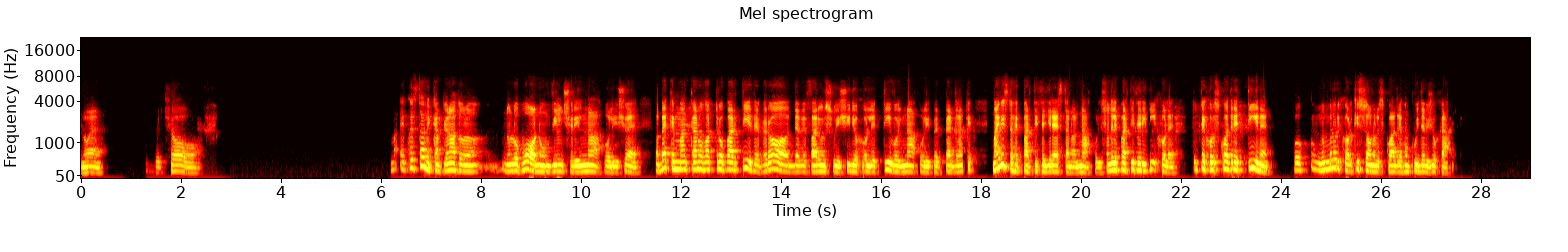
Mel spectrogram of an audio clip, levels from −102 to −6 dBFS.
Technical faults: none

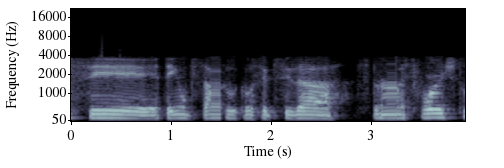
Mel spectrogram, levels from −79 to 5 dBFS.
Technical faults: packet loss with last packet repeated

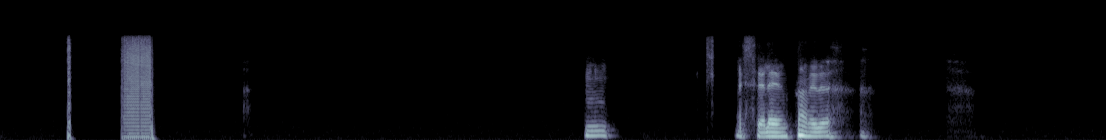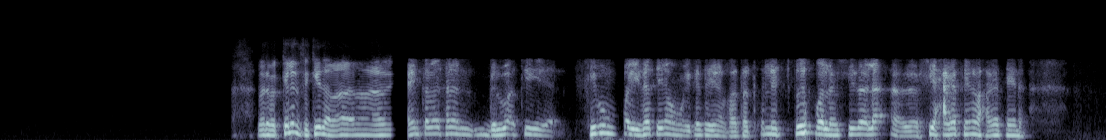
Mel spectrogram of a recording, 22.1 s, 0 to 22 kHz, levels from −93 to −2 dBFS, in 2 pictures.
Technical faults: cable pulled and plugged in; handover gap; fallback to narrowband

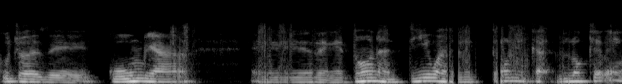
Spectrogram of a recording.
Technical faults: AMR wideband (HD Voice) codec; loose connector crackle

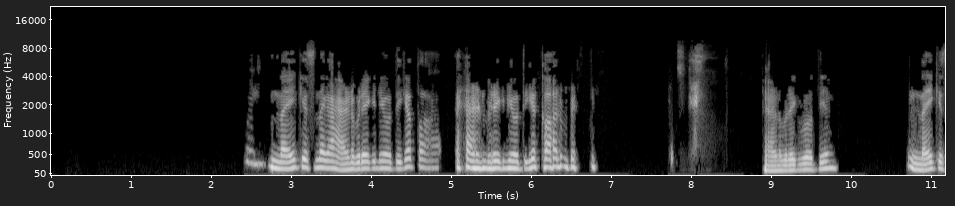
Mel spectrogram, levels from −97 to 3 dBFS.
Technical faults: none

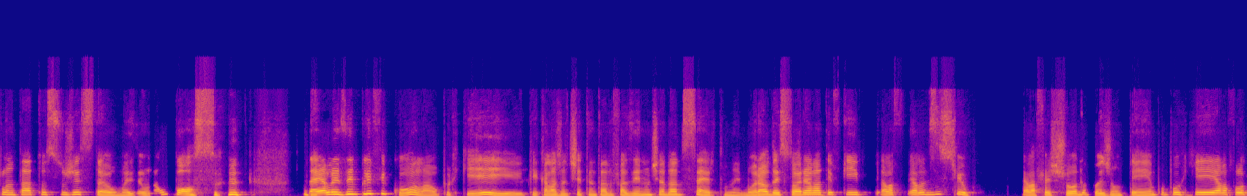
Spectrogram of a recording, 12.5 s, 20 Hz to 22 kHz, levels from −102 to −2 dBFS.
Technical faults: none

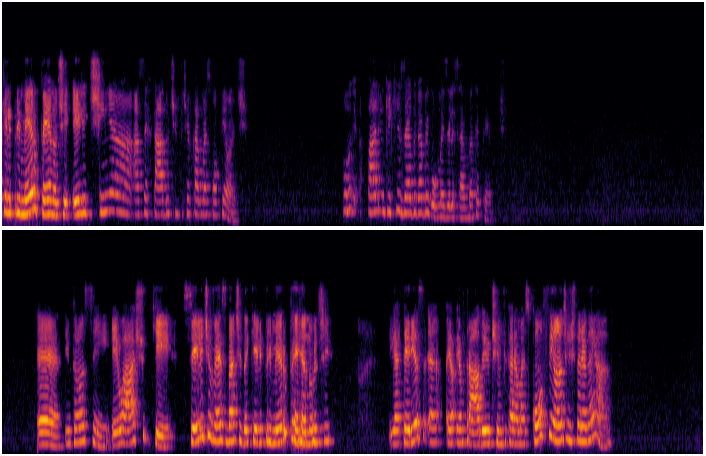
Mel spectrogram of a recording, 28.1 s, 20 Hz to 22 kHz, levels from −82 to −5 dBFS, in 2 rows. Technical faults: none

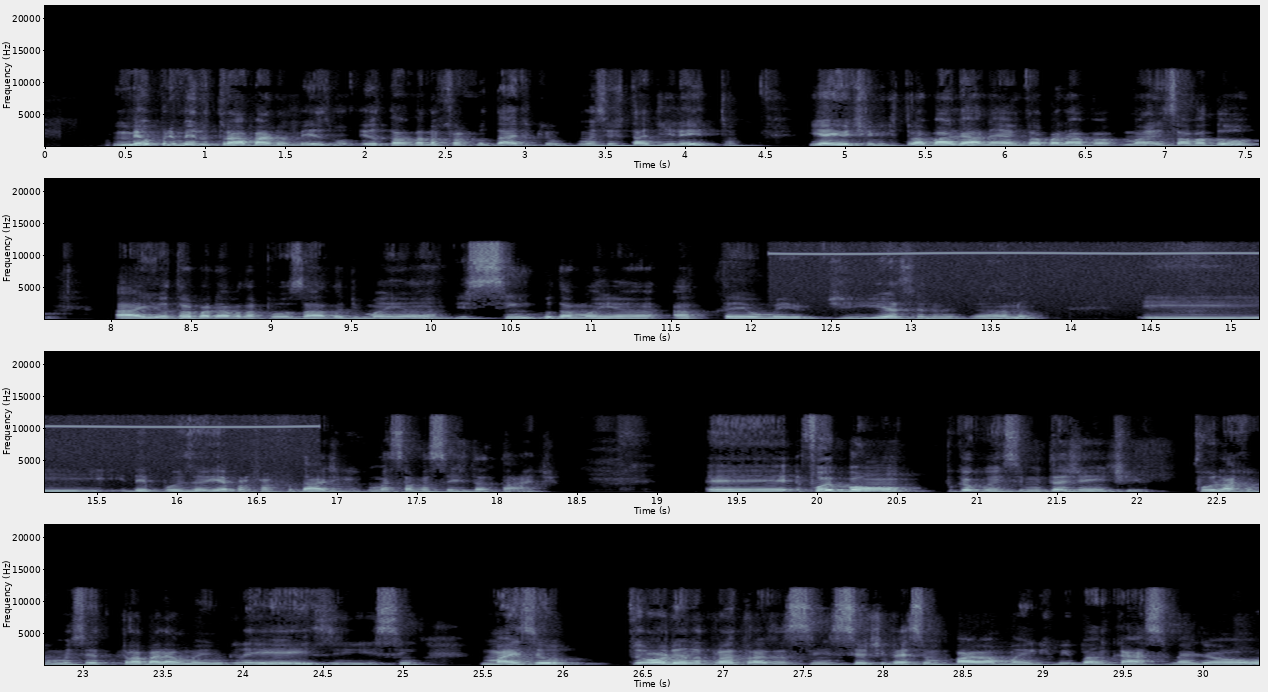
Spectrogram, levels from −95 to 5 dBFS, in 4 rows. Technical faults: switching supply whistle

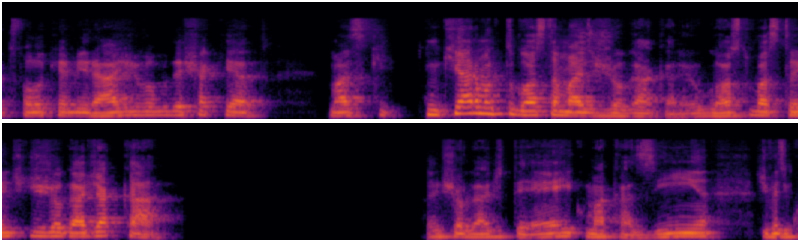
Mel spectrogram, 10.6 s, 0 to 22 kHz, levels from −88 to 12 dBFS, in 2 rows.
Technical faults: long network dropout; jitter buffer speed-up

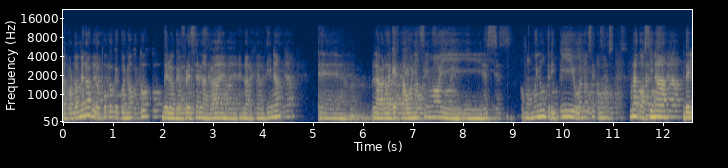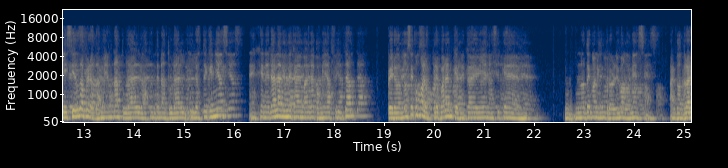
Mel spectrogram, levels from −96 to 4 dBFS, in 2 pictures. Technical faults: echo with no canceller

